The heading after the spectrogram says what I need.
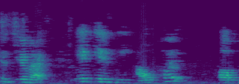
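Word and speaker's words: g(x): You say this as g of x. That's what how it's said out loud.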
